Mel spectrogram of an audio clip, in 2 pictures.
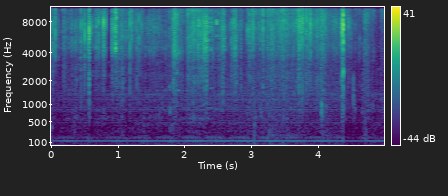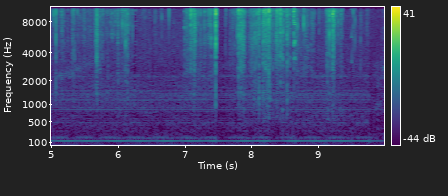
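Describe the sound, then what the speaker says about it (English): Garlic leaves being cut off hardneck garlic bulbs saved for planting, giving soft crinkly snips and rustling of dry foliage over a steady low hum, close and fairly quiet throughout. "And then I'm just going to"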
